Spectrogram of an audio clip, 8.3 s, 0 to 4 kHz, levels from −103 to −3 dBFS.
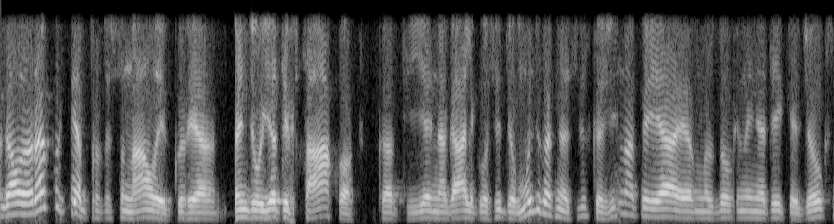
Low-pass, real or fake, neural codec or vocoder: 3.6 kHz; real; none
